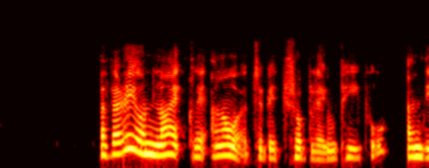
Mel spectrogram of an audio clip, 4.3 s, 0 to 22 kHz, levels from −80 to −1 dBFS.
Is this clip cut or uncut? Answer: cut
